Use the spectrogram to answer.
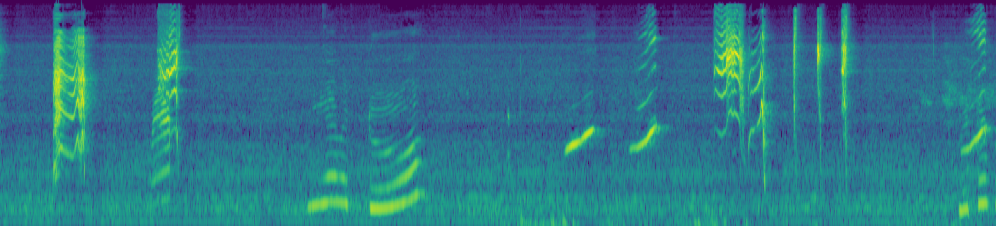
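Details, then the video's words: Caged-home Indian ringneck parrot vocalizing: harsh broadband screeches, sliding upward whistled notes, and bending, voice-like harmonic phrases, followed by short sharp clicks, with a faint constant background hum. "Indian Ringneck Parrot | Ringneck Parrot Talking | Indian Mithu Tota | Parrot Natural Sounds"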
